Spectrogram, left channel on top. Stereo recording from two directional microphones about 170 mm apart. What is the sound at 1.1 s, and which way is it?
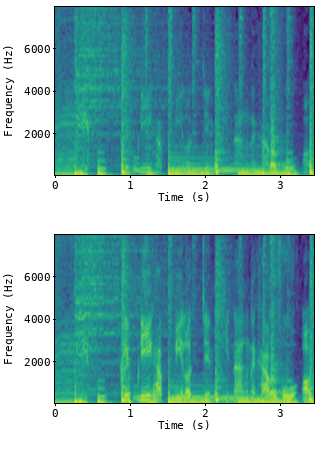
Music, 55° right (ahead or behind).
